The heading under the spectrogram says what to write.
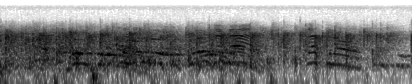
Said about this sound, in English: Give her a hearty clap, will you?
